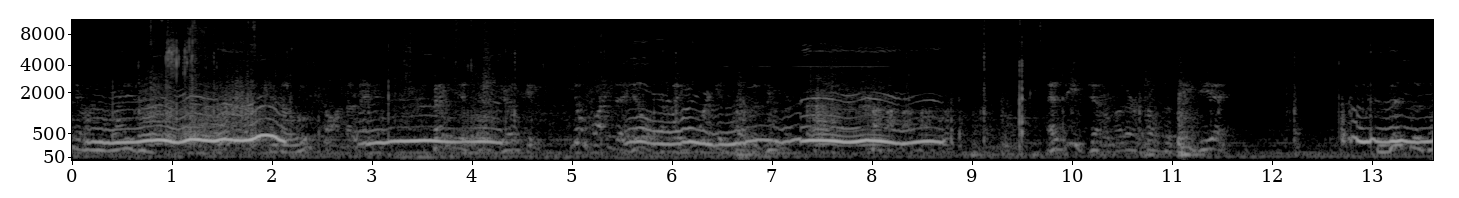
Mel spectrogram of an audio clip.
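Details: A fox chewing on his rattle gives drawn-out, wavering whines, each lasting a couple of seconds, with clicks and rattling between them; recorded 05-02-2017.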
